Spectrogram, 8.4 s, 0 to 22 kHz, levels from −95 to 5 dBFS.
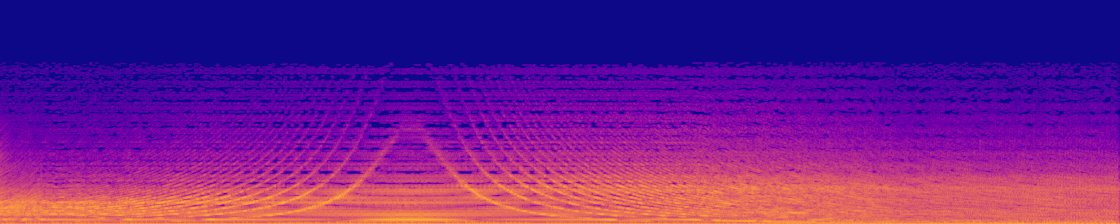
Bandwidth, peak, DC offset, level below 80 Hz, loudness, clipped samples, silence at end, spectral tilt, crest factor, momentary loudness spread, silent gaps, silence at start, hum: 11 kHz; 0 dBFS; under 0.1%; -20 dBFS; -14 LUFS; under 0.1%; 0 s; -4.5 dB/octave; 14 dB; 6 LU; none; 0 s; none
